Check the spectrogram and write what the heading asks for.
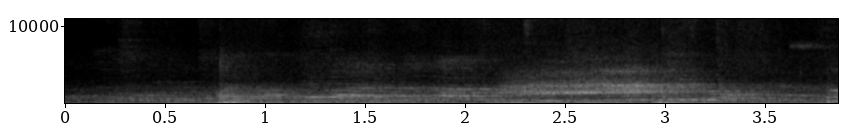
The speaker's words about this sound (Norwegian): Det er fredag formiddag på Marienlyst skole i Oslo. Barneskoleelevene skråler og tøyser og henger sammen i gangene i friminuttet.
